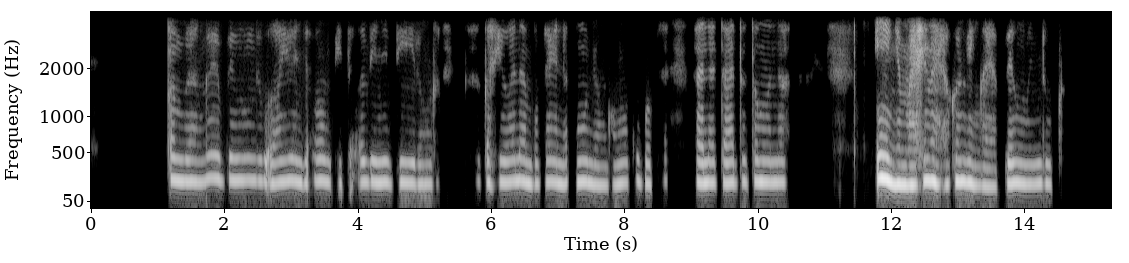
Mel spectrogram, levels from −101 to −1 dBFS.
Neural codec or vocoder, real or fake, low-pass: codec, 16 kHz, 4 kbps, X-Codec, WavLM features, trained on Multilingual LibriSpeech; fake; 3.6 kHz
